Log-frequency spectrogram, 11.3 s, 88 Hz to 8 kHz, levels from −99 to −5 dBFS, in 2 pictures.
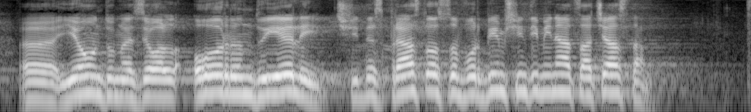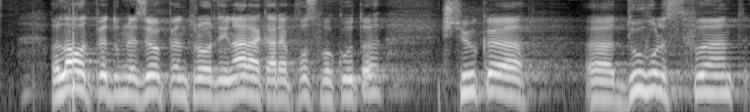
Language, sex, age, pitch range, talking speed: Romanian, male, 30-49, 170-200 Hz, 155 wpm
